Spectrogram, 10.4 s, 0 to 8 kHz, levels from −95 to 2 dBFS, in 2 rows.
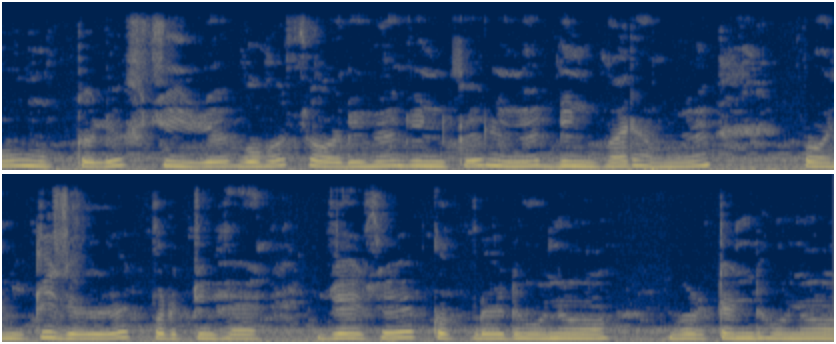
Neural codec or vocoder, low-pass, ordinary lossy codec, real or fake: none; 7.2 kHz; none; real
